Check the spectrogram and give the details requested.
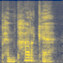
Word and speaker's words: Penparce: reflect the local dialect, with forms like Pen Parcae, which reflects the North Ceredigion pronunciation of the I plural suffix.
